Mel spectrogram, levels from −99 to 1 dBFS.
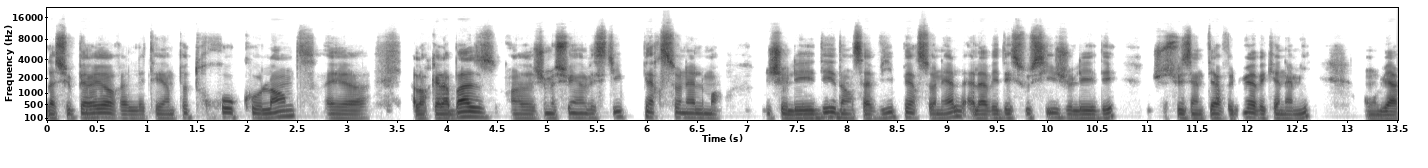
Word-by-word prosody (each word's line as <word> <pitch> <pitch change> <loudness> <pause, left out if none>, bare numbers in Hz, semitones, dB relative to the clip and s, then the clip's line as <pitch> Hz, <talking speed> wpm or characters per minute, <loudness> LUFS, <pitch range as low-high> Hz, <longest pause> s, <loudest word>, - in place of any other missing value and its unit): La 110 - 0
supérieure, 115 +1 +2
elle 100 0 -5
était 105 +1 -7
un 105 - -6
peu 120 +3 -10
trop 125 +1 -5
collante 125 +7 -3
et 110 0 -2
heu 105 0 -1 0.5
alors 105 0 -2
qu'à 110 - +1
la 110 0 +3
base, 130 +2 +4
heu, 110 0 -4
je 105 - +1
me 115 - -4
suis 120 - +8
investi 115 +4 0 0.2
personnellement. 120 -5 +1 0.4
Je - - +6
l'ai 105 +1 -1
aidée 130 +5 -2
dans 110 -2 -5
sa 105 0 +6
vie 110 +6 -8
personnelle. 125 0 0
Elle - - -2
avait 105 +1 -1
des 110 +1 -5
soucis. 115 +3 +4
Je 110 -2 -1
l'ai 105 +1 -2
aidée. 105 +2 -5 0.3
Je 420 - -2
suis 115 -1 +3
intervenu 110 +3 -3
avec 110 -4 -1
un 105 -1 -3
ami. 100 +2 -6 0.5
On 95 +1 -9
lui 95 0 0
a 95 - +5
110 Hz, 190 wpm, -26 LUFS, 105-120 Hz, 0.5 s, suis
